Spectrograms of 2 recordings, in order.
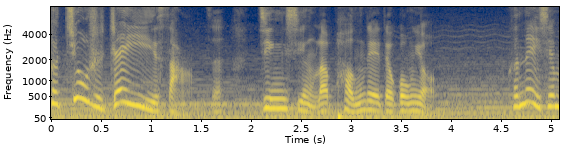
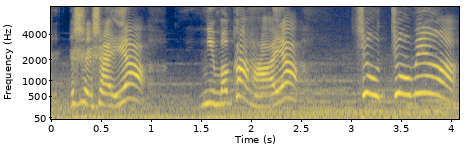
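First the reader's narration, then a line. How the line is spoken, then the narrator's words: Terrified scream. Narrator (Chinese): 吓得惊声喊起来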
